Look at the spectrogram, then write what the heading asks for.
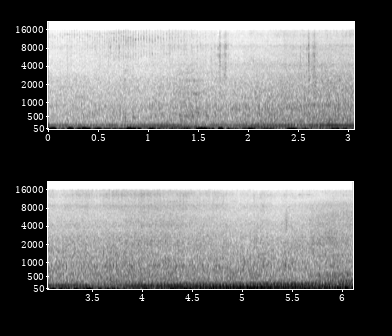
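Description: Car engine running at low revs as a car rolls slowly by; the filmer takes the car for a Ferrari Roma. The engine note gets louder about four seconds in.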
